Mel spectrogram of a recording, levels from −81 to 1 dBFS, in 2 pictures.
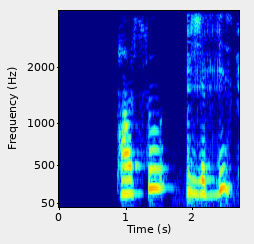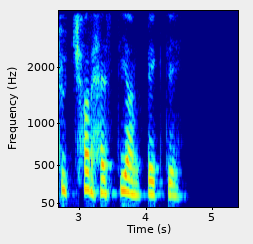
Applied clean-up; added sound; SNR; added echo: none; Fart; 15 dB; none.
